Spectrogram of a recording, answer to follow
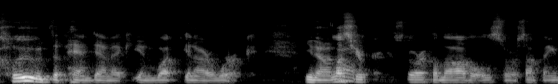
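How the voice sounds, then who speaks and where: A man talks in a normal speaking voice with a fairly low pitch and fairly even intonation. The background is quiet. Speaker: podcast guest. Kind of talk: interview answer. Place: home room. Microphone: video call.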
